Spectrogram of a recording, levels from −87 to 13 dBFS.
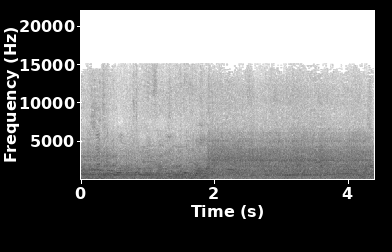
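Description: No technical faults can be heard anywhere in the clip. Nothing in the sound points to a problem in how it was captured, processed or delivered.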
